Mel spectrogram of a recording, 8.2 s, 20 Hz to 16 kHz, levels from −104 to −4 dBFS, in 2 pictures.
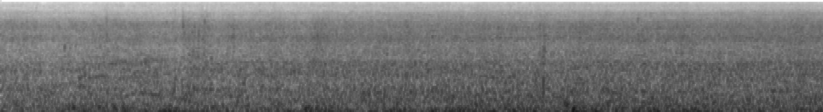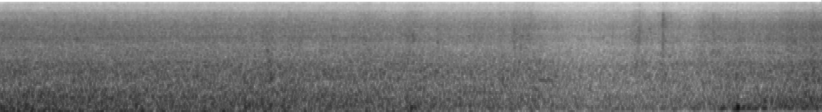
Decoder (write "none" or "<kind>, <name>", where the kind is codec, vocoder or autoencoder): none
